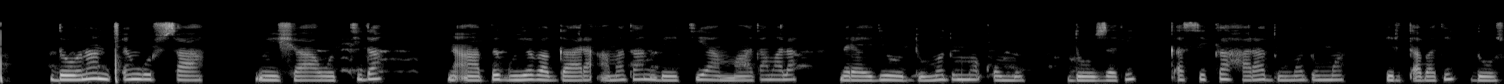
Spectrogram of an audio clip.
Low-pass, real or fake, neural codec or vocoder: 7.2 kHz; real; none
